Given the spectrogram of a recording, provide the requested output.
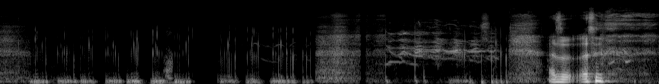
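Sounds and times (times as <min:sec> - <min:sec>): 
bendable rod crackling and creaking as it is flexed: 0:00.0 - 0:05.2
laughter: 0:03.2 - 0:06.5
speech: 0:05.5 - 0:06.3.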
